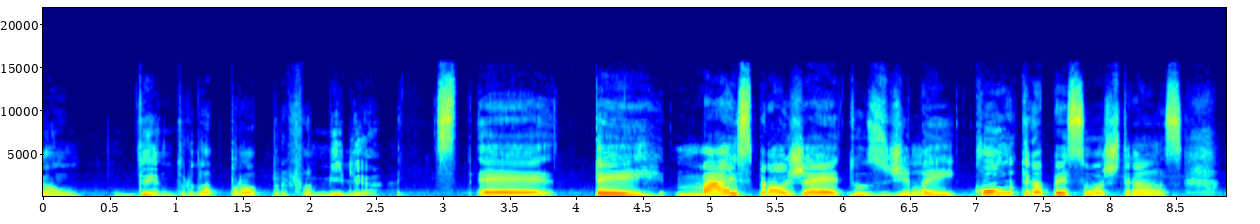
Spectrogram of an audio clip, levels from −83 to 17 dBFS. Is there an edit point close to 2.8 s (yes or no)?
yes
